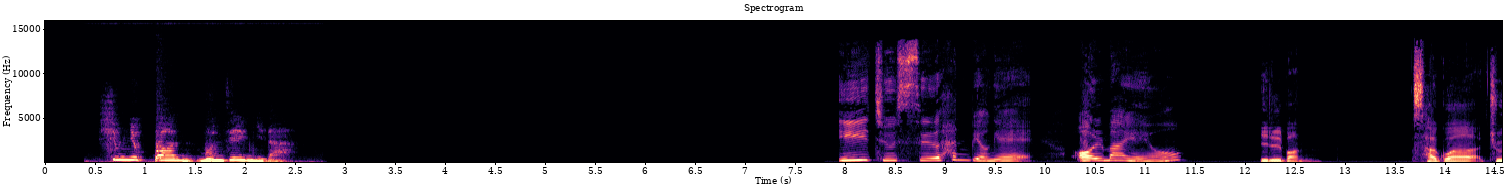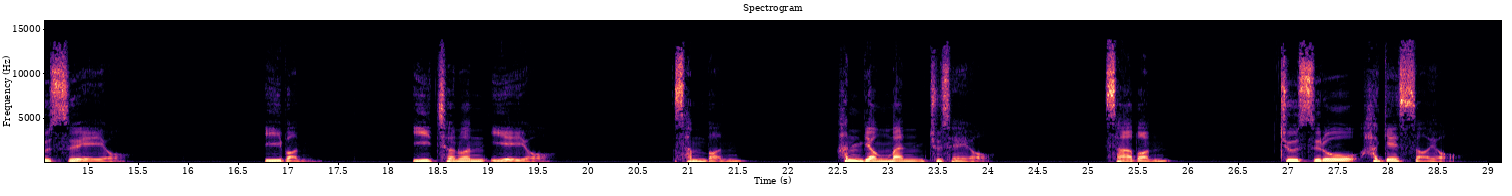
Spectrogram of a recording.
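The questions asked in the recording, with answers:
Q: 이 주스 한 병에 얼마예요?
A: 2: 2,000원이에요.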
